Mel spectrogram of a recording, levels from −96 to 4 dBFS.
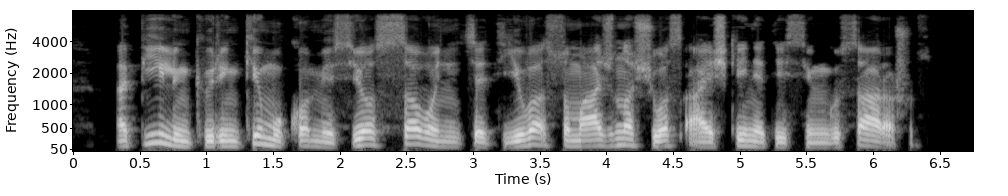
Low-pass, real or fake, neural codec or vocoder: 7.2 kHz; real; none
